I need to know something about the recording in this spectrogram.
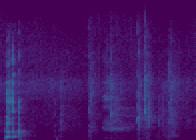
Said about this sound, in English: Let me take a sip.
